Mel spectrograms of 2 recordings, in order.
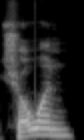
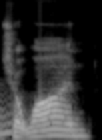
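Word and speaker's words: Chowan: So, the we're the uh the Choan, is it Chawan? Chawan River. Chawan River. Um I'm having a really hard time pronouncing that because I keep wanting to say Choan.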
